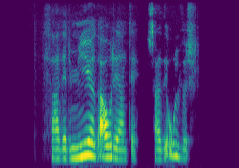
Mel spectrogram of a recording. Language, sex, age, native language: Icelandic, female, 40-49, Icelandic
